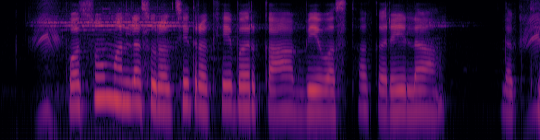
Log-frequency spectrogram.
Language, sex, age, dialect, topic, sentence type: Chhattisgarhi, female, 18-24, Western/Budati/Khatahi, agriculture, question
